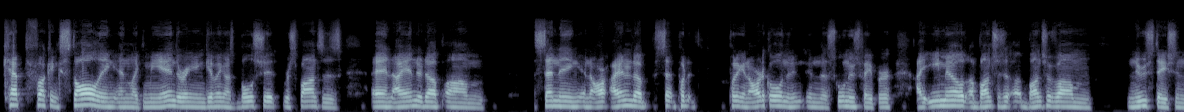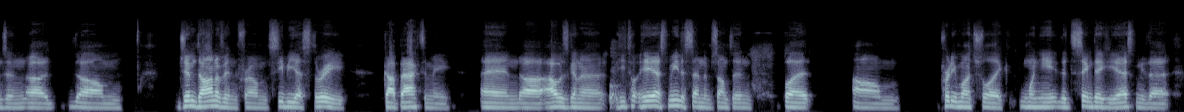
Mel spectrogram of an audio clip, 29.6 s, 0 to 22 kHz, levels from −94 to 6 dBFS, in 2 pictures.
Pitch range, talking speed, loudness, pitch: 120-145 Hz, 175 wpm, -25 LUFS, 135 Hz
